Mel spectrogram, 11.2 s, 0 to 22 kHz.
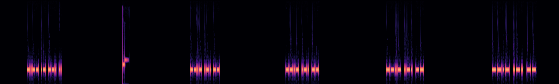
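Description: Fast Morse code beeps sent at 45 words per minute in a steady mid-pitched tone, in five short rapid bursts with brief gaps between them, plus a single sharp click early on. No voices.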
